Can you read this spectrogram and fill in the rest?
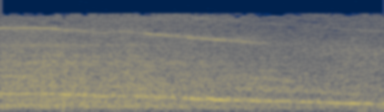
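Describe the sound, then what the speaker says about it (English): Vacuum cleaner running during a consumer noise test, a steady loud whirring roar with a slowly falling whine, continuous throughout. "The testers are to evaluate the noise of several vacuum cleaner models."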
